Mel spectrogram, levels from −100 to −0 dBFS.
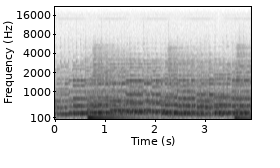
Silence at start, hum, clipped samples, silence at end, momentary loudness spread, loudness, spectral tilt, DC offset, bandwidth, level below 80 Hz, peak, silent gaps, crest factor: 0 s; none; under 0.1%; 0 s; 6 LU; -24 LUFS; -10.5 dB/octave; under 0.1%; 5.4 kHz; -46 dBFS; -10 dBFS; none; 12 dB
